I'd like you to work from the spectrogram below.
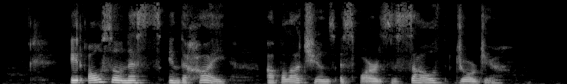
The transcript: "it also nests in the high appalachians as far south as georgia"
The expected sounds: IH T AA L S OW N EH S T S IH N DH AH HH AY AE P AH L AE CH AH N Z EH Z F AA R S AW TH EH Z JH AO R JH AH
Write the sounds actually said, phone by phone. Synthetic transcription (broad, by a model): IH T AA L S OW N EH S T S IH N DH AH HH AY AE P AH L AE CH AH N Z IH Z F AA R S AW TH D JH AO R JH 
